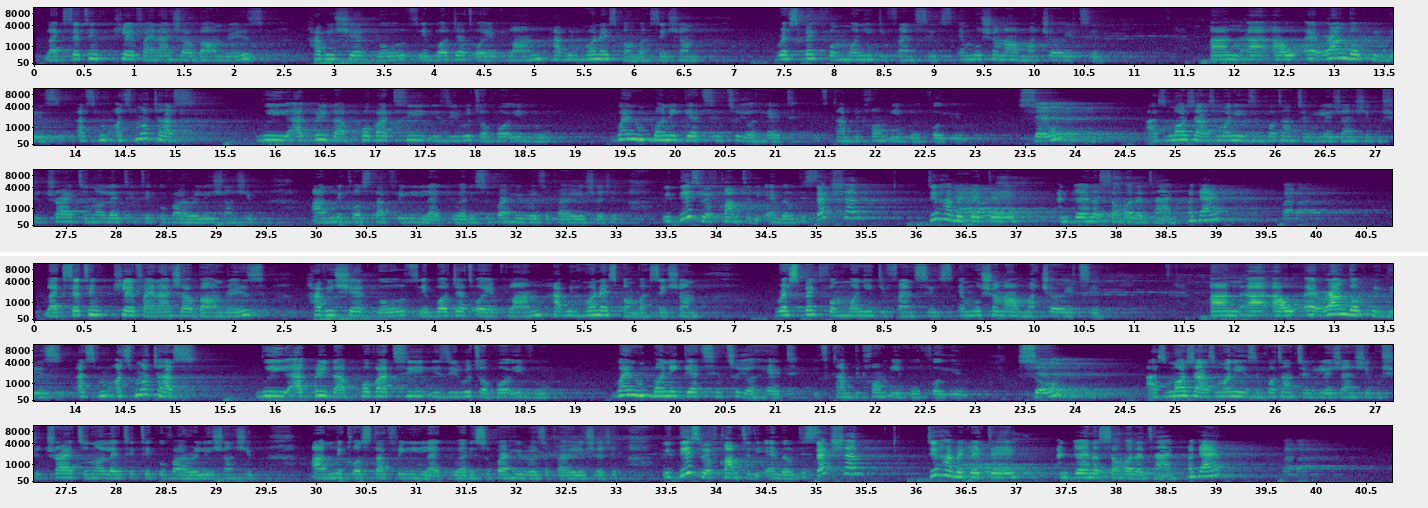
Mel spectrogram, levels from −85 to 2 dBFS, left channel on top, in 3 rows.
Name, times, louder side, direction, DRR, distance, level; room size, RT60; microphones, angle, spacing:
voice 1, 0.1-2.3 2.7-6.6 7.4-10.9 11.4-15.2 15.8-18.8 19.4-22.9 23.4-23.9 24.7-35.5 36.1-37.0 37.4-39.1, right 4 dB, 40° right, 12 dB, 0.7 m, -31 dB
voice 2, 23.5-24.2 36.3-36.8 37.8-38.2 39.7-39.8, left 1 dB, 25° left, -3 dB, 5.2 m, -36 dB
29.5 x 24.5 x 8.2 m, 2.4 s
head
